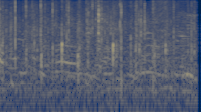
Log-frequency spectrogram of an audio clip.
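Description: Quiet talk among people outdoors, against street noise, with several short light clicks and knocks scattered through.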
